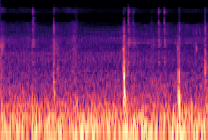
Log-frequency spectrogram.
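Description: Basketball bouncing on an outdoor hard court: four short knocks about half a second apart, over a low steady outdoor rumble.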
